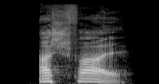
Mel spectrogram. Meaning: ashy, ashen
- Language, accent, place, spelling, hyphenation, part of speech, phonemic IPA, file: German, Germany, Berlin, aschfahl, asch‧fahl, adjective, /ˈaʃˌfaːl/, De-aschfahl.ogg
